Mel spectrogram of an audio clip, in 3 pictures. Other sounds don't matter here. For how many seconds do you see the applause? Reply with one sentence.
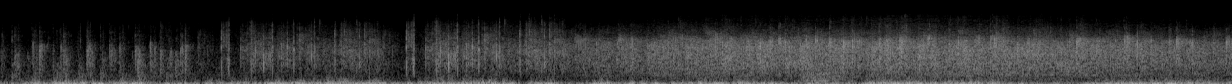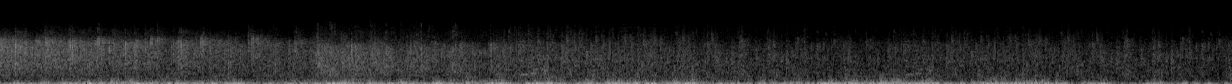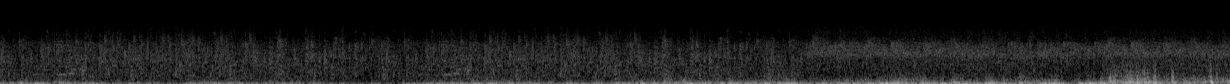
The applause can be heard for 37 seconds in total.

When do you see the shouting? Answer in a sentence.
The shouting can't be heard in this clip.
